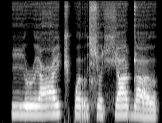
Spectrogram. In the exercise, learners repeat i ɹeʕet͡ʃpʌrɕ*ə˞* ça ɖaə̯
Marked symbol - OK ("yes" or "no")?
no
